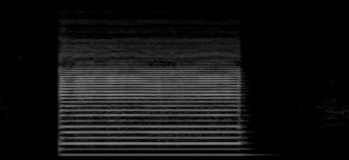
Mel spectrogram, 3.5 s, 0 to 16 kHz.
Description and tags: Sax Baritone - C#3
Part of the Good-sounds dataset of monophonic instrumental sounds.
instrument::sax_baritone
note::C#
octave::3
midi note::37
good-sounds-id::5286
